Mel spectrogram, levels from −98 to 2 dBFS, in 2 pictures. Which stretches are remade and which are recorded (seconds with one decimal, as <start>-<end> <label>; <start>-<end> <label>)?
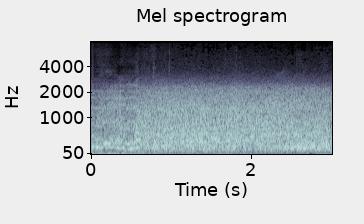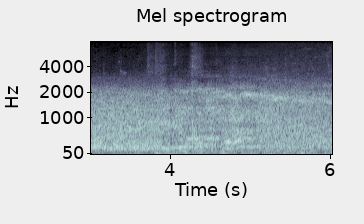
0.0-0.6 remade; 0.6-3.9 recorded; 3.9-5.1 remade; 5.1-6.0 recorded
